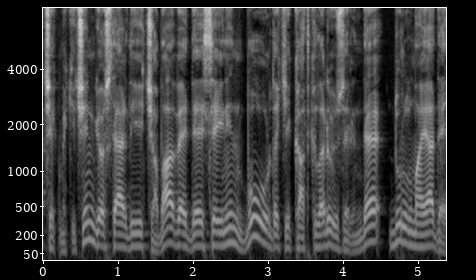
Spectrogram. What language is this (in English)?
Turkish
